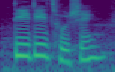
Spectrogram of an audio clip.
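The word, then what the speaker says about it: Didi Chuxing: Didi Tuxing.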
